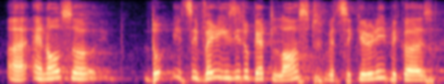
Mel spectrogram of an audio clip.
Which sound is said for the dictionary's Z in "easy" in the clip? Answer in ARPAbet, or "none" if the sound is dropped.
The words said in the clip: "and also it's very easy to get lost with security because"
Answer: Z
